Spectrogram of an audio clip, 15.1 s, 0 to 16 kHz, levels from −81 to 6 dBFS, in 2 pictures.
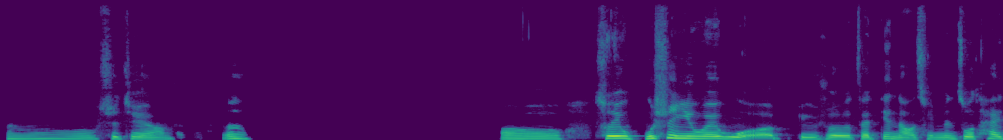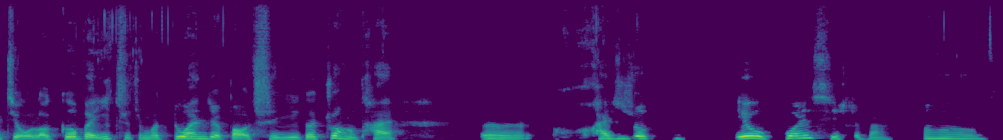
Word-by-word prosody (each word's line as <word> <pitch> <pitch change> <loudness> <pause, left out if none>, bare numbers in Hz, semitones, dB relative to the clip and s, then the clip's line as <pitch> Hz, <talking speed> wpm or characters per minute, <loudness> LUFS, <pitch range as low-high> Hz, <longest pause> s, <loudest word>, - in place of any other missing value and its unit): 哦， 205 -1 -9
是 210 +2 -4
这 210 +2 -5
样 185 -4 -4
的， - - -28 0.3
嗯。 225 0 -3 1.9
哦， 195 +1 -3 0.2
所 255 - +8
以 - - +12 0.2
不 240 - +5
是 280 +3 +4
因 250 -1 +5
为 230 -1 +4
我， 205 -5 +2 0.2
比 175 - -4
如 170 - -3
说 180 0 +3
在 195 +3 0
电 205 +2 -4
脑 170 -4 0
前 180 +4 -8
面 185 +1 -4
坐 210 +3 +1
太 225 +1 -2
久 190 -10 -1
了， - - +1
胳 210 +6 +2
膊 210 - +3
一 215 - -2
直 190 -4 -12
这 175 - -12
么 180 0 -3
端 215 +4 +3
着， 210 - +2
保 175 - +1
持 185 - -8
一 180 +1 -4
个 205 +3 0
状 210 -2 0
态。 - - -4 0.6
嗯， 185 -3 -4 0.5
还 195 0 0
是 215 +2 -7
说 240 +3 +3
呃， 235 - -8 0.6
也 435 +3 +7
有 - - +8
关 270 - 0
系 280 -10 -7
是 190 +1 -12
吧？ 170 -3 -13 0.2
嗯。 220 -4 -6
205 Hz, 205 characters per minute, -22 LUFS, 185-225 Hz, 1.9 s, 以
